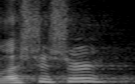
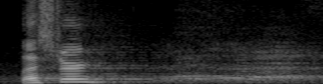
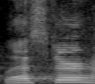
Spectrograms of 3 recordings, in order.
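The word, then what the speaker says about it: Leicester: How do you say it? Is that Leasher? Lester. Lester.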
